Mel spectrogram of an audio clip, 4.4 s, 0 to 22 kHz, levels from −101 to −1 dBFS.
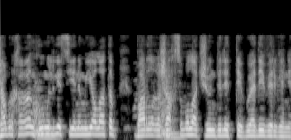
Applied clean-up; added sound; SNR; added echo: classical method Wiener filter.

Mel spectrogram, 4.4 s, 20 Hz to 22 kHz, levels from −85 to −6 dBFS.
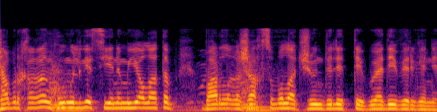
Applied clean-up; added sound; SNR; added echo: none; Bowed string instrument; 13 dB; none.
